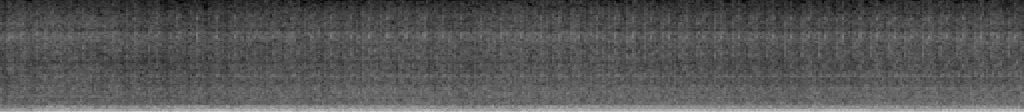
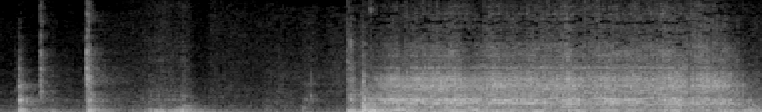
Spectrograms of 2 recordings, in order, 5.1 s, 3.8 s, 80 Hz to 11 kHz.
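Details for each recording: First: 1951 Chevy 1430 pickup inline six, previously seized, now running on a jerry-can fuel feed with idle turned up: smooth, even low drone, no knocks or misses; owner suspects the fitted fuel pump is bad; normal idle. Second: 1951 Chevy 1430 pickup straight-six, seized after years stored, now freed: starter spins it fast and evenly with no compression beats after some clunks; low compression from stuck rings.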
